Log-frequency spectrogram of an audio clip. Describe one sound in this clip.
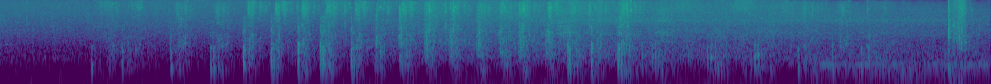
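Footsteps crunch quickly over gravel and grass.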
